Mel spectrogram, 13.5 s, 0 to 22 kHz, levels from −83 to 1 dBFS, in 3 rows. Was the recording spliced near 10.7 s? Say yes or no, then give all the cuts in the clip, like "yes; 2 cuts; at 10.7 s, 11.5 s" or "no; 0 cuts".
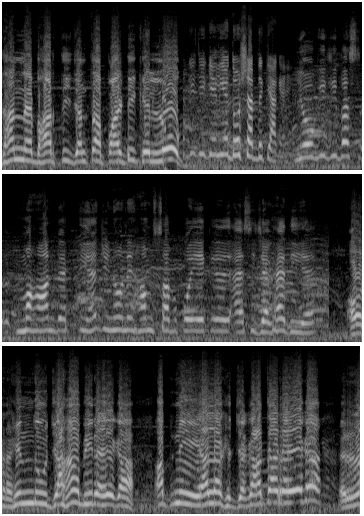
no; 3 cuts; at 2.4 s, 3.6 s, 8.6 s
